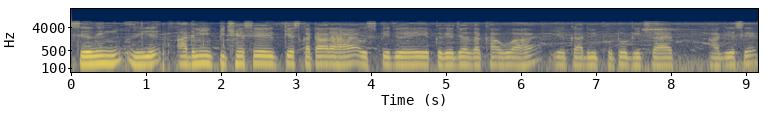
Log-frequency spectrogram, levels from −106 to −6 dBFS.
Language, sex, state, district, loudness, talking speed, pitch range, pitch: Hindi, male, Bihar, Saharsa, -27 LUFS, 170 wpm, 135-155 Hz, 145 Hz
